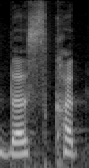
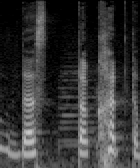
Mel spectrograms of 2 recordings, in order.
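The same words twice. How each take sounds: First: "दस्तखत" as das-khat, no ta; wrong dropped syllable. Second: "दस्तखत" as das-ta-khat; correct middle ta. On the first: Teacher quoting the error to students, mispronounced. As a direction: drop the middle ta of "दस्तखत". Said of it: "नहीं बोलते उसको". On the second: Teacher correcting the word, separated syllables. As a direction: sound every syllable of "दस्तखत". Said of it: "दस्तखत बोलते हैं". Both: Shown as a demonstration.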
